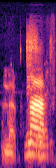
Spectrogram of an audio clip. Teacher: Esas dos letras, o sea, no voy a hacer el sonido ni de la E ni de la D, sino que voy a hacer el sonido de T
